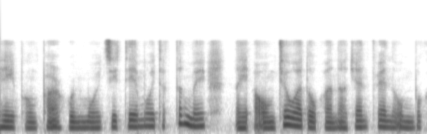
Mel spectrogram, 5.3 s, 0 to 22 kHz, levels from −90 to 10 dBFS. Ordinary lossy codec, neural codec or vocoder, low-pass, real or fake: MP3, 48 kbps; codec, 16 kHz, 0.7 kbps, FocalCodec; 7.2 kHz; fake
